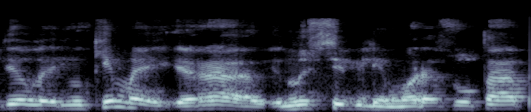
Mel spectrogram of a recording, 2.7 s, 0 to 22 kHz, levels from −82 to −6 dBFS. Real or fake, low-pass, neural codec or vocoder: real; 10.8 kHz; none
